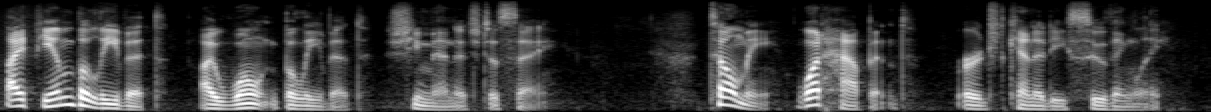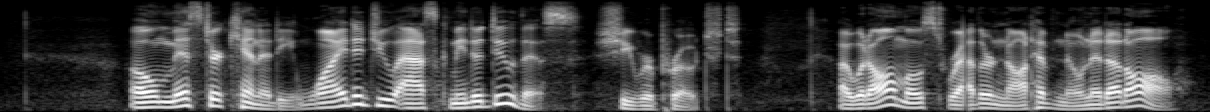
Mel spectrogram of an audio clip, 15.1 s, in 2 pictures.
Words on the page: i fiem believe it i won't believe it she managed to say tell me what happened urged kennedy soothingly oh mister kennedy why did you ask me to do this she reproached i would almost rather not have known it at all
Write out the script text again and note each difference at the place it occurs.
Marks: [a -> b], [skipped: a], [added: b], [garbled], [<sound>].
i fiem believe it i won't believe it she managed to say tell me what happened urged kennedy soothingly oh mister kennedy why did you ask me to do this she reproached i would almost rather [dropout] not have known it at all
